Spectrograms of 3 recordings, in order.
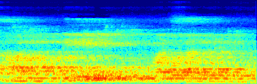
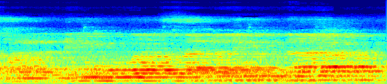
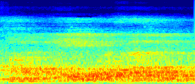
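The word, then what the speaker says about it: صلِّ وسلِّم: benah yang benar bagaimana shalli wasallim bukan shall wasallim salah shalli wasallim mukat salah yang benar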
